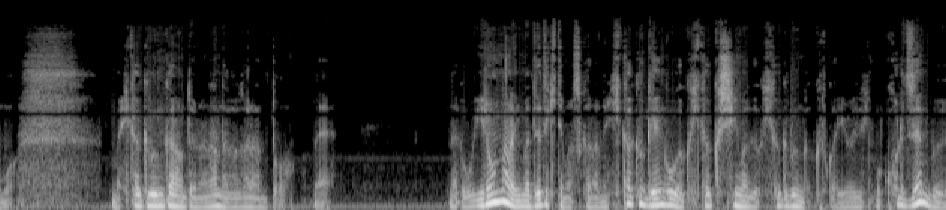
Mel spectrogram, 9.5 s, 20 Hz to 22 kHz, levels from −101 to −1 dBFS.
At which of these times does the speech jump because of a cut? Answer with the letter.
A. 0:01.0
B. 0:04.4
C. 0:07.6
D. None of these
A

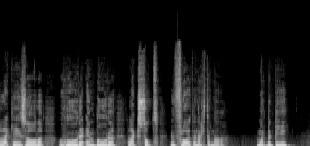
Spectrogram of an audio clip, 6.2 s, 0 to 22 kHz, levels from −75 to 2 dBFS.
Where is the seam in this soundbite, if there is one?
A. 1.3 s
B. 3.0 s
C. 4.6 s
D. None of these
D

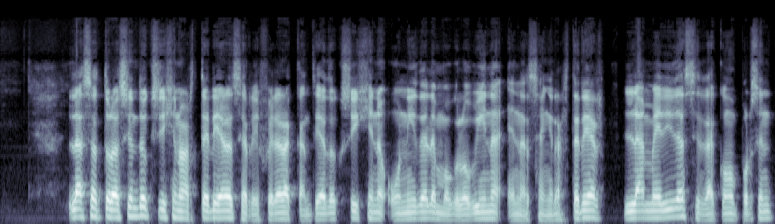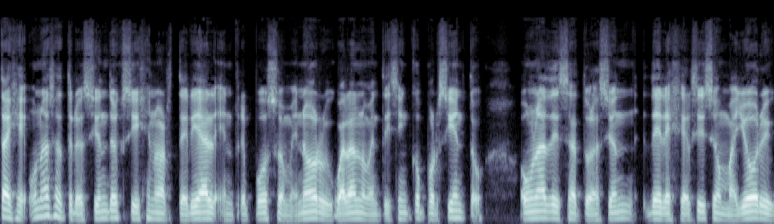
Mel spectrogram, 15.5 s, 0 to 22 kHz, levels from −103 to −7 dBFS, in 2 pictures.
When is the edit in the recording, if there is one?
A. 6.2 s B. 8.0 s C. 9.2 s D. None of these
A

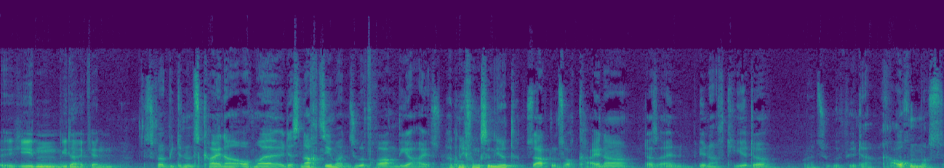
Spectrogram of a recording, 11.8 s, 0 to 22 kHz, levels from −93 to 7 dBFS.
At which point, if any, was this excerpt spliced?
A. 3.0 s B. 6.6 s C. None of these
C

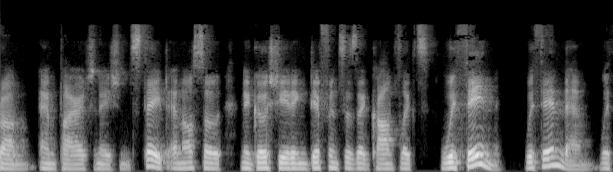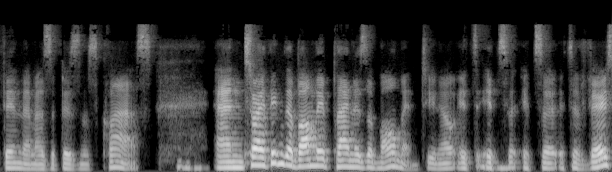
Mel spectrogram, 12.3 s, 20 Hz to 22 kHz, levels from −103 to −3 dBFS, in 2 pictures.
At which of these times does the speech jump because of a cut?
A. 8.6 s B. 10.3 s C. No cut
A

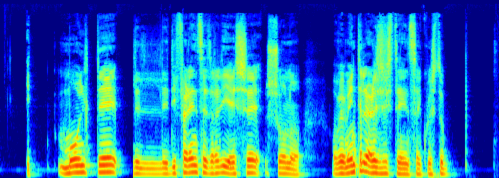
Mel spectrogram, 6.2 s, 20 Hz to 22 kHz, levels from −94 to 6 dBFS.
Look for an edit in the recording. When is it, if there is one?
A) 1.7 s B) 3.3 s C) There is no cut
A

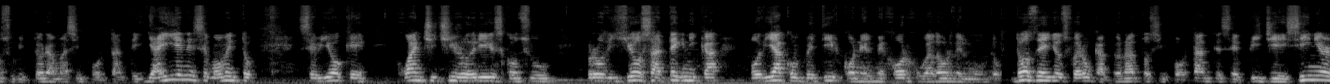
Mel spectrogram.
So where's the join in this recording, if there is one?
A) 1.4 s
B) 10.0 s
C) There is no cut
B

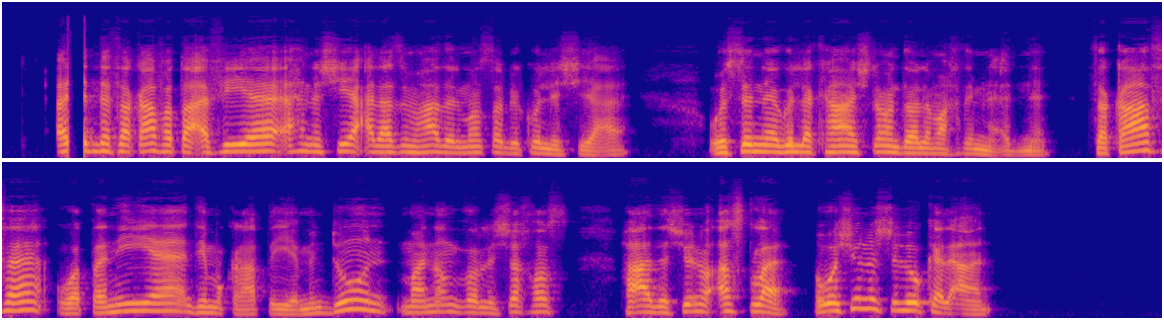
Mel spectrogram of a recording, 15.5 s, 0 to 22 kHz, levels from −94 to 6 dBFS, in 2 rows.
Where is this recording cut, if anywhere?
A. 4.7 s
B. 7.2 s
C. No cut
B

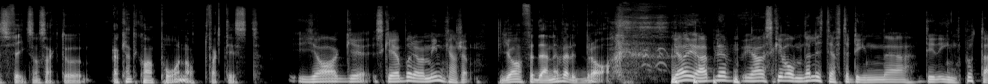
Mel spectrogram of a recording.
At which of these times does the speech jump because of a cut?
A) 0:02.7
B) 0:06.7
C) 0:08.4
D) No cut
A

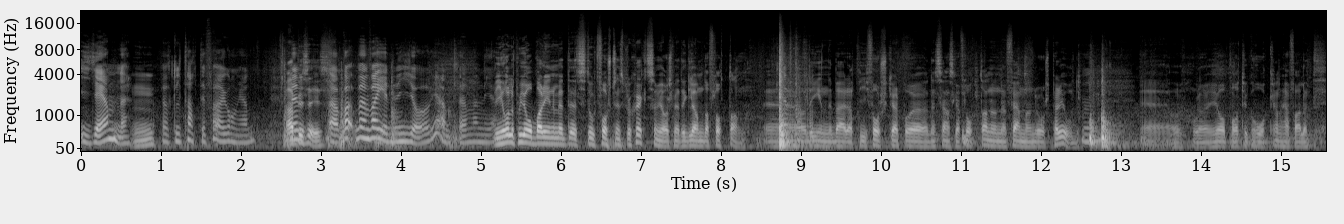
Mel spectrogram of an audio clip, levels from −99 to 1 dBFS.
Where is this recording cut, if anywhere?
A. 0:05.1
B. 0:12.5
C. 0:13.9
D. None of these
C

